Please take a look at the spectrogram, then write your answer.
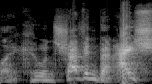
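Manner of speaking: put-on German-accented pronunciation. Explaining how the speaker says the German term, in a put-on German accent. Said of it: "I also say it with a certain accent".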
